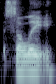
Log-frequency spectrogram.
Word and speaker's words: Salih: Hey, Scott Sally says he's watching, or I think it's Salih. Sorry. I think that's the correct pronunciation.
